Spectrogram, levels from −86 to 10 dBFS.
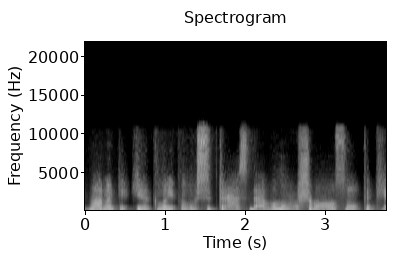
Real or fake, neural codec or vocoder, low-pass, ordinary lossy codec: fake; codec, 44.1 kHz, 0.9 kbps, DAC; 10.8 kHz; Opus, 64 kbps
